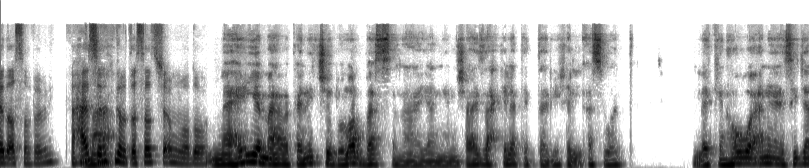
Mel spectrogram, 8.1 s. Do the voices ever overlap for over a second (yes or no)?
no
